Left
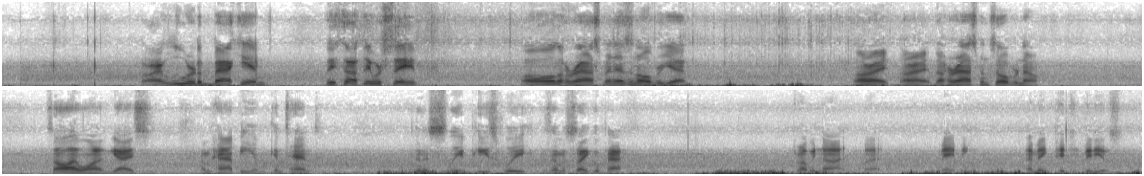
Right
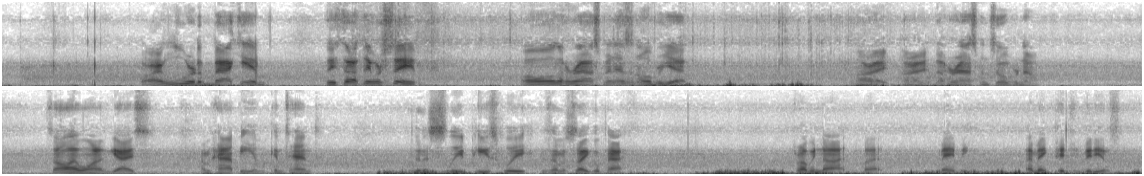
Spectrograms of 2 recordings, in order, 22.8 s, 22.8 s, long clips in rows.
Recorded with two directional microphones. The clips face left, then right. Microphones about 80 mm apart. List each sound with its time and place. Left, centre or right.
1.4 s speech: left
3.2 s speech: left
5.2 s speech: left
8.5 s speech: left
11.9 s speech: centre
15.5 s speech: left
19.4 s speech: centre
